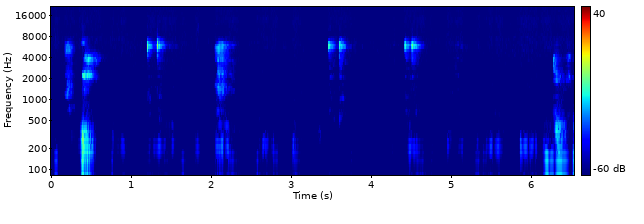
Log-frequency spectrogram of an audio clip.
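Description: Near silence over a video-call microphone, broken by about eight faint, irregular clicks of someone working a computer; the loudest comes about half a second in.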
